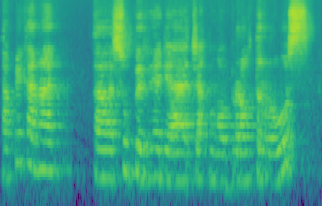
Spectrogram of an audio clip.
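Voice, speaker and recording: A woman's voice: mid-range voice, moderate pace. Middle-aged woman sharing a heartfelt testimony, roomy sound. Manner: conversational, acts out quoted dialogue. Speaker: pastor's wife giving a testimony. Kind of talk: emotional personal testimony. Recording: roomy, distant mic, faint noise.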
